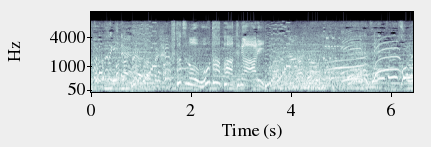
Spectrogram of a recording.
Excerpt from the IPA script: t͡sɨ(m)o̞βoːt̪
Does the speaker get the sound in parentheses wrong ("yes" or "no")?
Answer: yes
